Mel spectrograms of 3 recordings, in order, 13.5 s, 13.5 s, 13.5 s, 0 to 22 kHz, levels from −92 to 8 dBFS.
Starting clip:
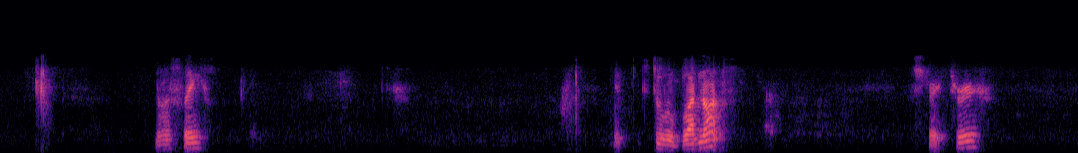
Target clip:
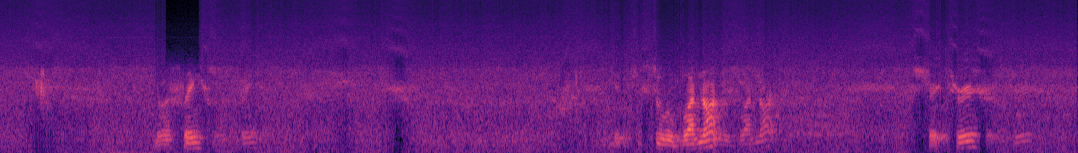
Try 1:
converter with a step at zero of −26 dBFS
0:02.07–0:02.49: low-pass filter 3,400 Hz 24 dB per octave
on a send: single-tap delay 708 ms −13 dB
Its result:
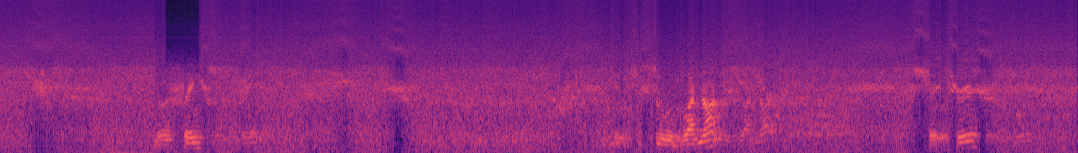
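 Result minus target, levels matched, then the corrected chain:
converter with a step at zero: distortion +7 dB
converter with a step at zero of −35.5 dBFS
0:02.07–0:02.49: low-pass filter 3,400 Hz 24 dB per octave
on a send: single-tap delay 708 ms −13 dB

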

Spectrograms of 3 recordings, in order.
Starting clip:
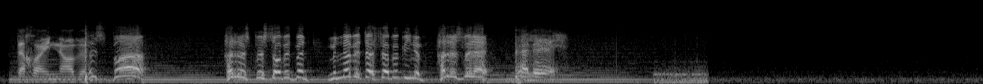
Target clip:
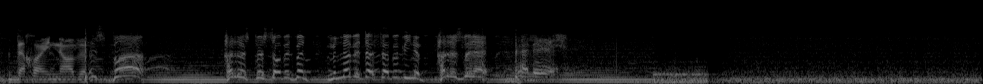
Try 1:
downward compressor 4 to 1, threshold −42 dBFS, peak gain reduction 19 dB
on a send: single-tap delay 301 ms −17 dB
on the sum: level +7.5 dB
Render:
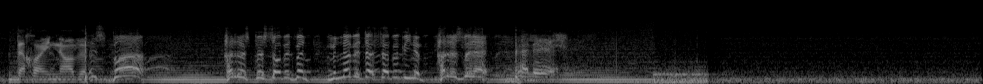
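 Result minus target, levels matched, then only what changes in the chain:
downward compressor: peak gain reduction −7 dB
change: downward compressor 4 to 1, threshold −51.5 dBFS, peak gain reduction 26 dB

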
